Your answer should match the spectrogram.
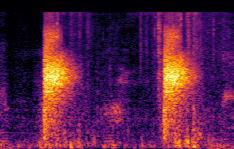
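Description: Two sharp whip-crack sound effects, a little over a second apart.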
